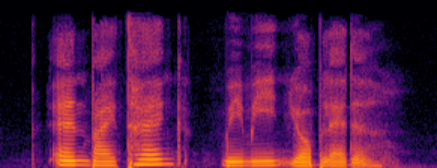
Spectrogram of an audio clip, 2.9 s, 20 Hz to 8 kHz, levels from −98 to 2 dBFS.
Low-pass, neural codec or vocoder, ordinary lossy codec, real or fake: 7.2 kHz; none; AAC, 48 kbps; real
